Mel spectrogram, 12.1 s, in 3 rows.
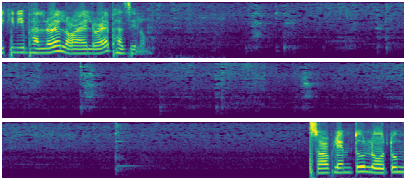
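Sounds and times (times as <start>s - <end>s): lentils sizzling in a pot: 0.0s - 12.0s
spatula scraping a pot: 2.3s - 8.6s.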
